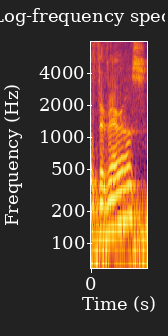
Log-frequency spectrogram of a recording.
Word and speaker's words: Viveros: Michael Viveros, did I pronounce that right? Yes.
